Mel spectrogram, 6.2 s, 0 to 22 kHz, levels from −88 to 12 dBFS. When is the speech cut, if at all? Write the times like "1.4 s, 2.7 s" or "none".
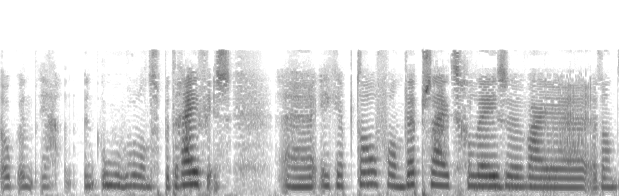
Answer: none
